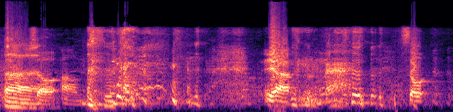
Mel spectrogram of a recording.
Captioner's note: laughter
